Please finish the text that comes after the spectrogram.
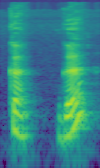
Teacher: The plosives k, g are velar. The back of the tongue is pressed against the area where the hard palate ends and the soft palate begins.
